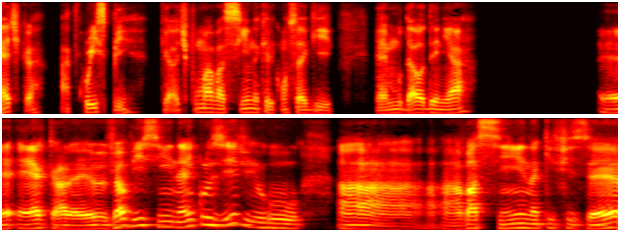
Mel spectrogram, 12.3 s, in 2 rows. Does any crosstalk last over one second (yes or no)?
no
